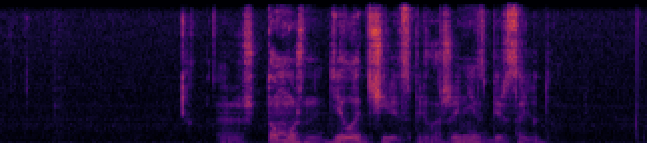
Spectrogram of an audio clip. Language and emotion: Russian, neutral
